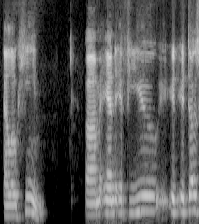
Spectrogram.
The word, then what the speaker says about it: Elohim: to the fact that it is written as you Dave Ave and sometimes it is pronounced as Elohim you must know that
